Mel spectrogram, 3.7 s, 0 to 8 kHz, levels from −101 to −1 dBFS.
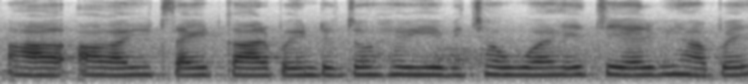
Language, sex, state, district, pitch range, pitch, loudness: Hindi, female, Uttar Pradesh, Budaun, 220-235 Hz, 225 Hz, -20 LUFS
